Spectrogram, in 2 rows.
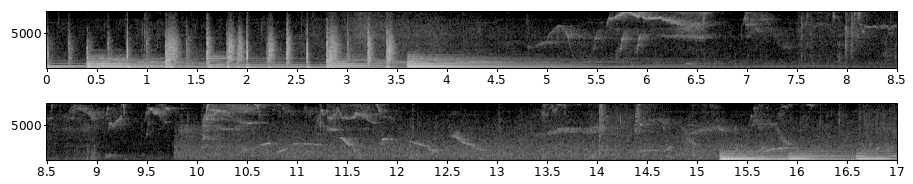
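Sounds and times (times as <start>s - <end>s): steady background hiss: 0.0s - 17.0s
birds chirping and whistling: 4.5s - 17.0s.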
